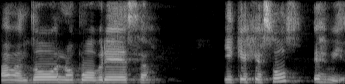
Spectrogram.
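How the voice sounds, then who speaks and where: A woman's dark, mellow tone. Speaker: missionary. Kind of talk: missions presentation in church.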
